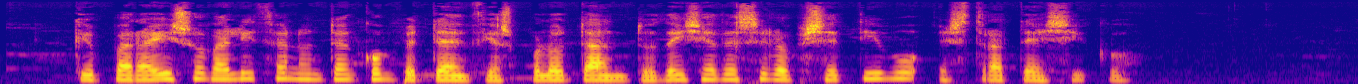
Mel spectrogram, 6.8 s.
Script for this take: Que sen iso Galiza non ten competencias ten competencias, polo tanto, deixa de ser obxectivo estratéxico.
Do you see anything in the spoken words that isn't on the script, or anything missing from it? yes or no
yes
